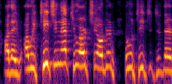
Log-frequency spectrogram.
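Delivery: high, loud outraged question; indignant preaching shout. Real, not acted. Preacher challenging the congregation, loud and indignant.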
